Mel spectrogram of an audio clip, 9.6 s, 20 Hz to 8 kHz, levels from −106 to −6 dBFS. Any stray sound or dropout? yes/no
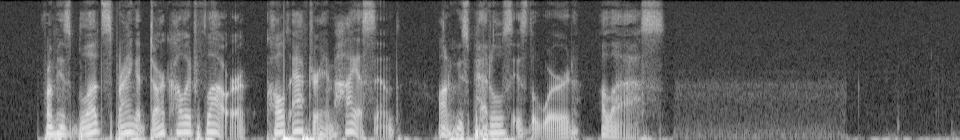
no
